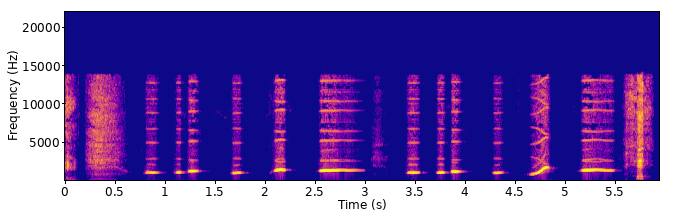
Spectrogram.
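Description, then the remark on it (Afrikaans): A person whistles a short tune on the children's show Takalani Sesemi, a string of bright, clipped notes with small pauses between them and a couple of rising slides near the end, with no talking. “Neno wil ek met hom leer fluit vandag.”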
